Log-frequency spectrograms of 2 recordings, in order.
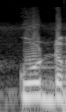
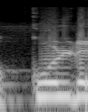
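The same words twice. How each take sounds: First: "कुड" going straight from vowel to d; silent L. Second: "कुल्ड" with an audible l before the d; wrongly sounded L. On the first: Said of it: "पढ़ना है". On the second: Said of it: "नहीं पढ़ना". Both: Shown as a demonstration.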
